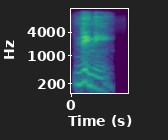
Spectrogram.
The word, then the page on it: ninny: Indian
